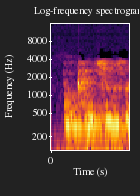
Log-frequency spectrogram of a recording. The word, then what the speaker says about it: Booknesses: So there's an exhibition showcasing diverse book arts practices by South African artists, as well as the much anticipated exhibition called, do I say this right, Booknesses? – Booknesses, that's correct.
